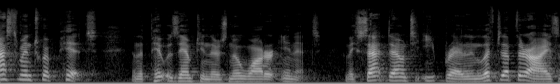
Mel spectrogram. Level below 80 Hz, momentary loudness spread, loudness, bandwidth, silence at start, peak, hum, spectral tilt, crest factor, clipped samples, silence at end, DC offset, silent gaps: -64 dBFS; 16 LU; -27 LUFS; 16 kHz; 0 s; -6 dBFS; none; -4 dB/octave; 22 dB; under 0.1%; 0 s; 3%; none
